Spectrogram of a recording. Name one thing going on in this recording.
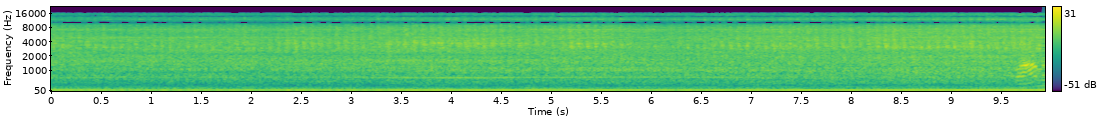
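Tractor tyres churn through wet mud.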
